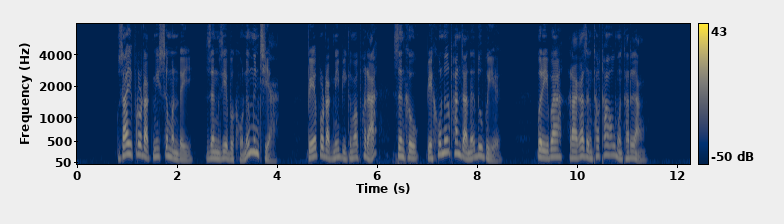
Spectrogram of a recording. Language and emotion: Bodo, disgusted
